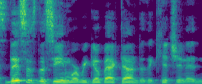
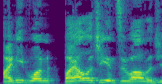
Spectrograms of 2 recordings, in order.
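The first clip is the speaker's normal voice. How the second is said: raised, higher acted demand; urgent mock yelling; 8 semitones higher, 5 dB louder than usual. Rose demanding a book amid chaos, urgent mock yell. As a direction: call it out over the others. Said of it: "everyone's yelling over each other".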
